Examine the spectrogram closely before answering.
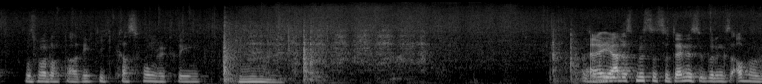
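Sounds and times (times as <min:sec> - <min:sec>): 
onions and garlic frying in a pan: 0:00.0 - 0:07.6
speech: 0:00.2 - 0:03.0, 0:05.8 - 0:07.6
pan scraping as the pan is tossed: 0:02.2 - 0:04.5.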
